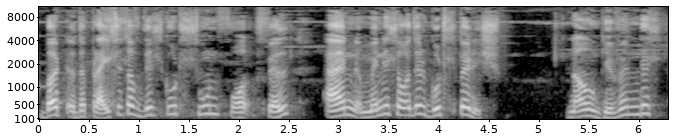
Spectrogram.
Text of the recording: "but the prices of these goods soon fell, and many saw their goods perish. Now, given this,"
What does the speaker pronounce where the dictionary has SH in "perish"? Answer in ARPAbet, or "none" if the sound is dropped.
SH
